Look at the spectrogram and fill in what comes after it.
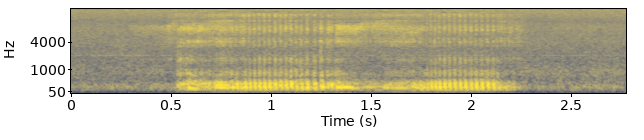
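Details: Beagle asleep during an afternoon nap, in REM sleep: two rumbling, vibrating snores with a faint growly quality; ordinary dog snoring.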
